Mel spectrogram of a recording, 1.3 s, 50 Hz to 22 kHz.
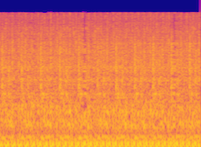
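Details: '97 Geo Metro engine, startled back to life: rough idle with a fast steady ticking knock under the exhaust throb; knock at idle, cause not yet found (spun bearing suspected, not confirmed).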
